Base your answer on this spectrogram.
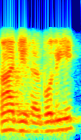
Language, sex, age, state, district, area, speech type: Hindi, male, 18-30, Madhya Pradesh, Gwalior, rural, conversation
